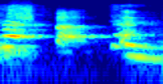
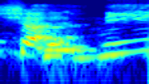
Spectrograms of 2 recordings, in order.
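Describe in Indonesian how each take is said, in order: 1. Kata itu berakhir dengan bunyi 'n' yang ringan. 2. Kata itu berakhir dengan vokal 'i' yang ditambahkan. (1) "tetapi sya'an" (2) "Dia bukan sya'ni"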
